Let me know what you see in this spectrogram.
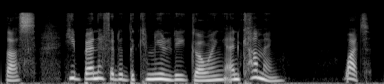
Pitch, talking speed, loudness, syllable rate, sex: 220 Hz, 140 wpm, -17 LUFS, 5.4 syllables/s, female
